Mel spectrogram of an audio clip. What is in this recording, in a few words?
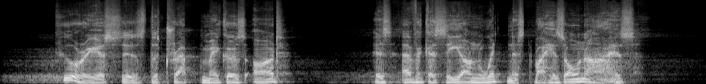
Narration trap; darkestdungeon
